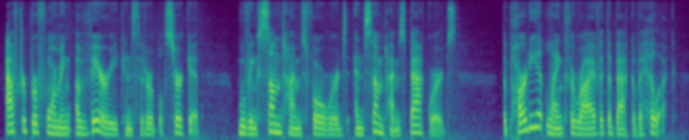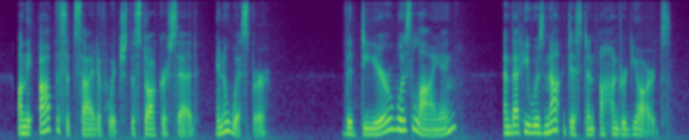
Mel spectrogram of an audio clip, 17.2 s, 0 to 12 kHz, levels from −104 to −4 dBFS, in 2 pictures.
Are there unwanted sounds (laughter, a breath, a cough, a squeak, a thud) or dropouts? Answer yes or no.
no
